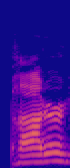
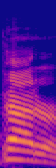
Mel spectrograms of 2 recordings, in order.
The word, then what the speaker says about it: Patter: we've been through this okay so it's it's like ladder but pat patter right patter patter right better better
